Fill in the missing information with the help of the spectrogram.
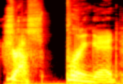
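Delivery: slow, put-on final boss voice; drawn-out cocky dare, split in two; taunting challenge. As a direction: imitate a wrestler's challenge. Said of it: "like, taunting Vegeta".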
